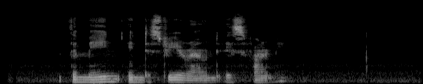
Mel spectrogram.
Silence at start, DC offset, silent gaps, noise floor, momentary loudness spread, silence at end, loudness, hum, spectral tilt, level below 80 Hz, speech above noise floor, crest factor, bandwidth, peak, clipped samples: 0.7 s; under 0.1%; none; -61 dBFS; 11 LU; 1.35 s; -31 LUFS; none; -3.5 dB/octave; -66 dBFS; 29 dB; 20 dB; 11.5 kHz; -14 dBFS; under 0.1%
